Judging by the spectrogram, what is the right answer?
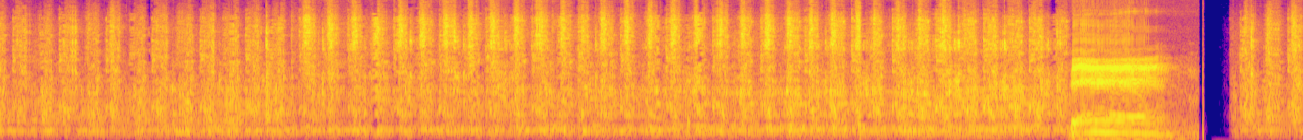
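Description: Homemade miniature chaff cutter, a small electric motor belt-driving a flywheel-mounted cutter, chopping green grass stalks with a fast, even clatter of about six cuts a second. About eight seconds in, a short, loud animal call cuts across it, then the sound drops out for a moment before the chopping resumes.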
